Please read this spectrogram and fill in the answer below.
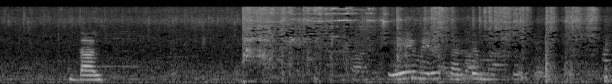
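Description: Hot oil sizzling as potato cheese balls deep-fry in a pan, starting suddenly a little before halfway through and running steadily, with voices over it.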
